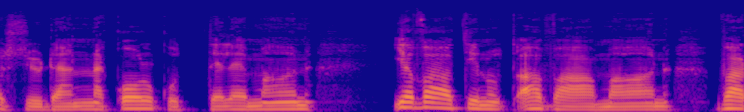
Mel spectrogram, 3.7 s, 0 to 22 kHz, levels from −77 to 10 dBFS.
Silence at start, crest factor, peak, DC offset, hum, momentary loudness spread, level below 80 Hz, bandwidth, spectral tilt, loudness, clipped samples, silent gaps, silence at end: 0 s; 18 dB; -2 dBFS; under 0.1%; none; 6 LU; -54 dBFS; 13.5 kHz; -7.5 dB/octave; -21 LUFS; under 0.1%; none; 0 s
